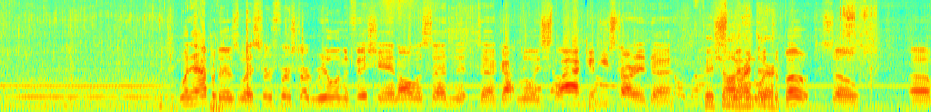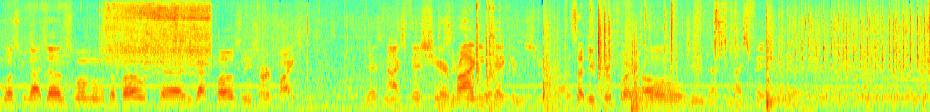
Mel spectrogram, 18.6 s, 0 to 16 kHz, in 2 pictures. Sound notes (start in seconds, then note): 3.0 trolling motor humming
